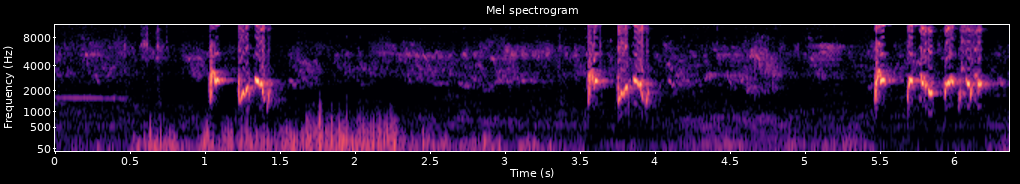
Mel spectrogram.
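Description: A bulbul sings short, bubbly phrases of two to four bright, slurred whistles, repeated every two seconds or so, over low rumbling and fluttering noise.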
